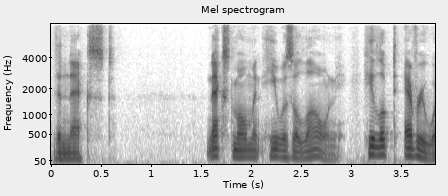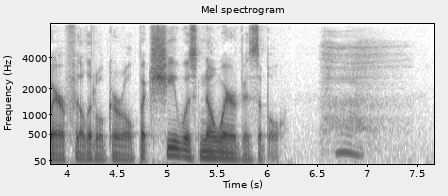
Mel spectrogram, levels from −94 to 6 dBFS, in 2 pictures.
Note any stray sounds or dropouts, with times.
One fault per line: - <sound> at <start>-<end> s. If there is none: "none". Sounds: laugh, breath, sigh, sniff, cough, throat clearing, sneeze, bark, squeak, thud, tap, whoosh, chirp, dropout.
- sigh at 6.5-7.5 s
